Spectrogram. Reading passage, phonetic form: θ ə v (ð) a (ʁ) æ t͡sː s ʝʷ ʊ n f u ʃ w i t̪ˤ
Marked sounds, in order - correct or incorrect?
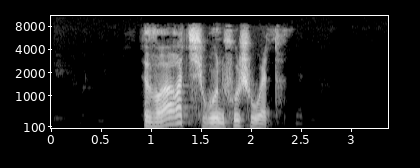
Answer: incorrect: ʁ, correct

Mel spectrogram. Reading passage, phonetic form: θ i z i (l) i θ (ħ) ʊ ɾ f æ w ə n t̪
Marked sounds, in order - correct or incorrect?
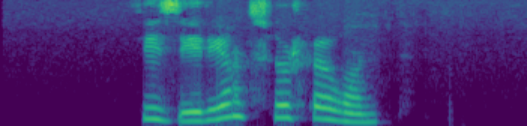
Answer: incorrect: ɾ, incorrect: s

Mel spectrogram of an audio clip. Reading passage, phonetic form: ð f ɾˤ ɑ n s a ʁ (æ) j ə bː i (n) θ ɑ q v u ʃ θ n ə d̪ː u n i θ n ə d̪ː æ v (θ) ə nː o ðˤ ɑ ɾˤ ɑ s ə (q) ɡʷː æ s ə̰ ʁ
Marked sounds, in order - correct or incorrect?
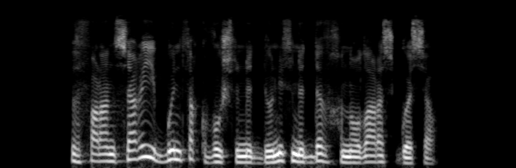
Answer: incorrect: i, correct, incorrect: χ, incorrect: none

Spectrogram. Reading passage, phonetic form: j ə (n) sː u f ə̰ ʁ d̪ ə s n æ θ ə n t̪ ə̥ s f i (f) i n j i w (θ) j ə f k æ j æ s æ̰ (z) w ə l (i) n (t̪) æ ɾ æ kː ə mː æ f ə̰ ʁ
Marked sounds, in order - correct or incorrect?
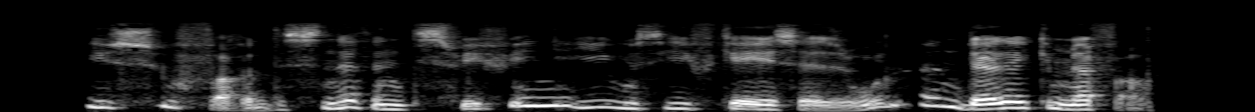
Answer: incorrect: none, correct, correct, correct, incorrect: æ, incorrect: d̪

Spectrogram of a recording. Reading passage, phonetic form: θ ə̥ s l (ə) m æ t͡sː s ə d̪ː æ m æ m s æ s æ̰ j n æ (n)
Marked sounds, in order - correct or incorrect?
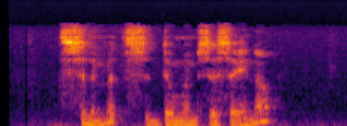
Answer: correct, incorrect: none

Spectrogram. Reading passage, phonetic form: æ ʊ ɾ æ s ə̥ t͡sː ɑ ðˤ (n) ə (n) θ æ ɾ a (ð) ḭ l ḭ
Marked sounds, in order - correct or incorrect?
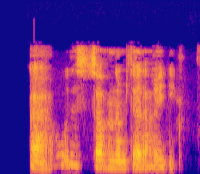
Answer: correct, incorrect: m, incorrect: ʁ

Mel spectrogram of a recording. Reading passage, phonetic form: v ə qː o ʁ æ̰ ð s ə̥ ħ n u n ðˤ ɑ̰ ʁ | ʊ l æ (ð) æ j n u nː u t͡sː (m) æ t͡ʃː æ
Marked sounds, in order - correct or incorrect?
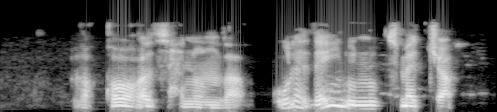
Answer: correct, correct

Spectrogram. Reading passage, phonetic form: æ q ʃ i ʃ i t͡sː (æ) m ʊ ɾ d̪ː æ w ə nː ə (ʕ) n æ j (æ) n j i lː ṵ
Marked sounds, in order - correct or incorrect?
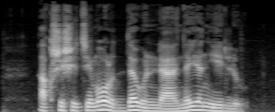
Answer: incorrect: i, correct, correct

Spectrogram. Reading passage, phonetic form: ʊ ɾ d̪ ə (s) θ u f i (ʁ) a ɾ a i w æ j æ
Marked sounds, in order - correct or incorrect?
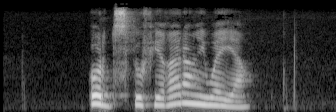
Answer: correct, correct

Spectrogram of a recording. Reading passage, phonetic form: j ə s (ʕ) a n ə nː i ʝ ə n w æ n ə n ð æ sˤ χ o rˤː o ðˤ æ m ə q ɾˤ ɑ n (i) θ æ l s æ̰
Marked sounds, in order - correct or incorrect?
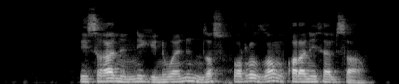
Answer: incorrect: ʁ, correct

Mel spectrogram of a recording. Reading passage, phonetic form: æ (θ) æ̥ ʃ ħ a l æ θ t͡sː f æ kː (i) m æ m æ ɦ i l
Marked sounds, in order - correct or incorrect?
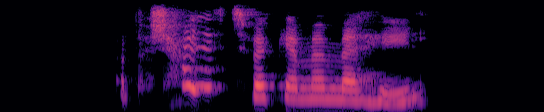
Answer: incorrect: f, incorrect: æ

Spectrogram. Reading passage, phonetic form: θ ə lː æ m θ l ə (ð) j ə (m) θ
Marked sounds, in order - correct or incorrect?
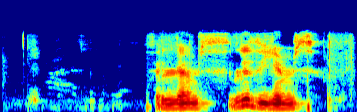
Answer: correct, correct

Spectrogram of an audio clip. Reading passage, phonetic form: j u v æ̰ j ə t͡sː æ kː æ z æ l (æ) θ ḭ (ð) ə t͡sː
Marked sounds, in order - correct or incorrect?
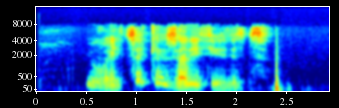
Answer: incorrect: i, correct

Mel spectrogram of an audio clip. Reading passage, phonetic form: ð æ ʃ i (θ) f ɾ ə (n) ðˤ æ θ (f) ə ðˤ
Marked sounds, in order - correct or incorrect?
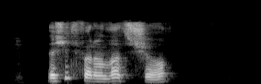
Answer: correct, correct, incorrect: ʃ

